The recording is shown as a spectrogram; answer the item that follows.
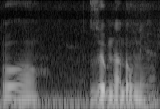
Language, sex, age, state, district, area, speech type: Bodo, male, 18-30, Assam, Baksa, rural, spontaneous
